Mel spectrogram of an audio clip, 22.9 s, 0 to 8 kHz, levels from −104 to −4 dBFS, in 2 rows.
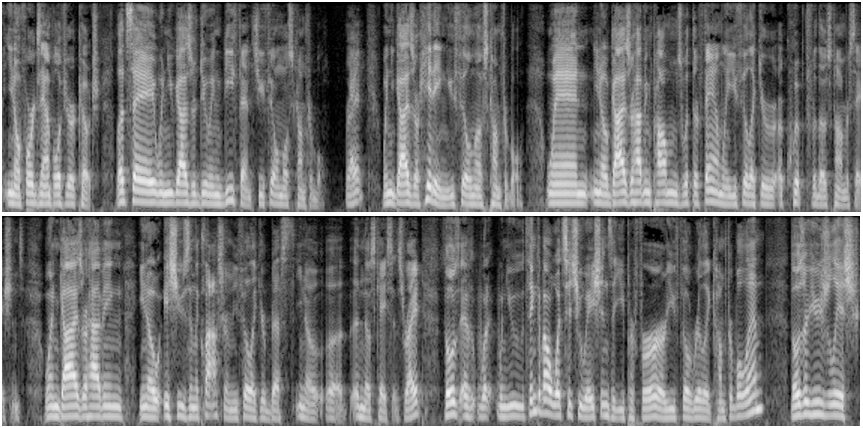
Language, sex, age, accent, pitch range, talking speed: English, male, 20-39, American, 125-145 Hz, 240 wpm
